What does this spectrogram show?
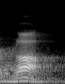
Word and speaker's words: ढ़: ड़ा और ढ़ा इनका उच्चारण होता है। पढ़ाई कढ़ाई में जो ढ़ा आता है वही।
